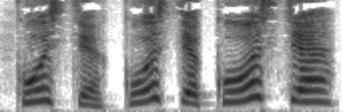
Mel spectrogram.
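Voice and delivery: mother calling her missing son; calling out in panic. Acted. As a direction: shout his name, rising each time. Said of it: "продолжая звать его".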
